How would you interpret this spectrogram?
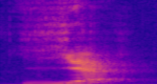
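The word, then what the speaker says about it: Е: an e in Russian it's pronounced yeah yeah how I like to imagine this is It's almost like an e but there's a little secret y just before it yeah yeah the next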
